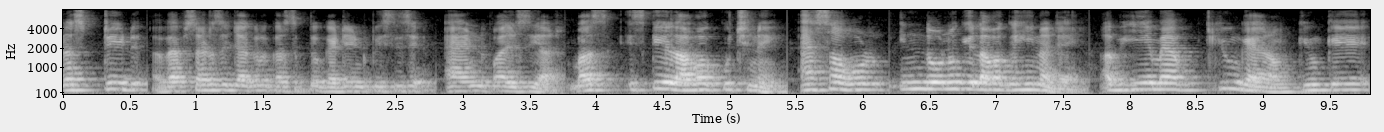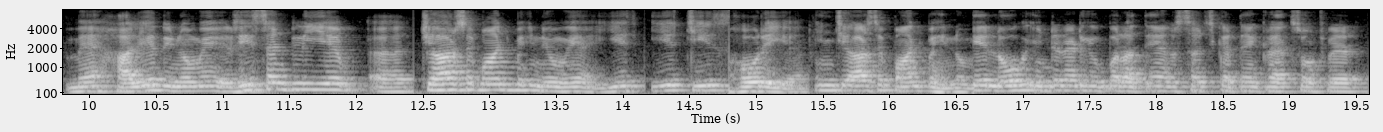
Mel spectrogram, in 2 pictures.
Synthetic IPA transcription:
ʈəsʈɪɖʋeːbsaːɪʈsed͡ʒaːkəɾkɐɾsɐk̚t̪ẽɦũɡɛːʈɪ̃ɪ̃ɳʈupiːsiseɛ̃ːɳɖpʰaːɪlsia̰ːɾbɐsɪskeɪlaːʋakʊt͡ʃʰnɐɦḭ̃ːɛːsaɦoːɪnd̪oːnõkeɪlaːʋakɐɦĩnad͡ʒa̰ːḛɐ̰bjemɛ̃kjũkɛːɾaɦũkjõːkemɛ̃ːhaːlijəɾd̪ɪnijõmẽɾiːsə̃ɳʈlijet͡ʃaːɾsepãːt͡ʃmɐɦiːnẽɦɦɛ̃ːjejet͡ʃiːzɦoɾɐɦiɦɛ̰ːɪnt͡ʃaːɾsepãːɲt͡ʃmɐɦiːnõmeeloːɡɪ̃ɳʈəɾneːʈkeuːpəɾaːt̪eɦɛ̃ɾɪsəɾt͡ʃkɐɾt̪eɦɛ̃kɾɛːksɔːfʈʰʋeːəɾ

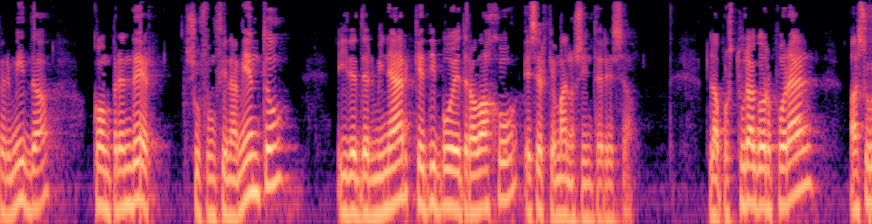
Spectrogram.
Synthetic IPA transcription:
pe̞ɾmit̪a | ko̞mpɾẽ̞nd̪e̞ɾ | sufun̟θjonãmjẽ̞nt̪o | iðe̞t̪e̞ɾmĩnaɾke̞t̪̬ipo̞ðe̞t̪ɾaβaxoe̞se̞lke̞mano̞sint̪e̞ɾe̞sa̰ | lapo̞st̪uɾako̞ɾpo̞ɾal | a̰su

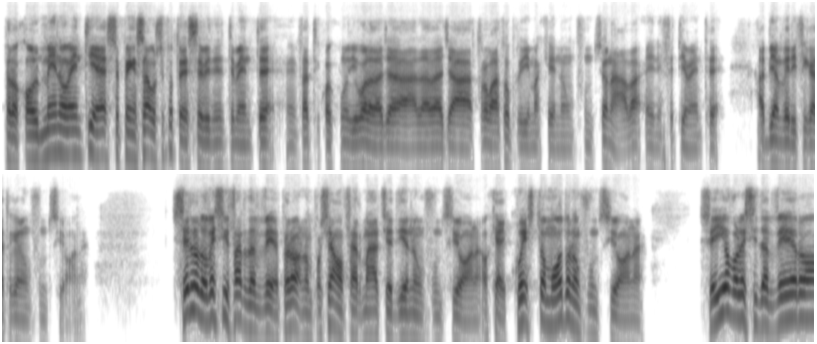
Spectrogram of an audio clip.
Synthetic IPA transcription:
peɾɔkolmeːnovent̪iɛsːpensaːvosipot̪esːeevid̪ent̪ement̪eiɱfat̪ːi̥kwalkuːnod̪ivojlavevad͡ʒalaavevad͡ʒat̪ːɾovaːt̪opɾiːmak̟enːoɱfunt̪sjona̰ːva̰ʔeinefːet̪ːivament̪ʰe | a̰bjamoveɾifikaːt̪okenːõɱfunt̪sjo̰ːna | selod̪ovesːifaːɾed̪avːeːɾopeɾɔnomposːjaːmofermart͡ʃiad̪iːɾenoɱfunt̪sjoːna̰ʔo̰kːɛjkwest̪omɔːd̪onõɱfunt̪sjoːna̰ | seiːovolesːid̪avːeːɾo

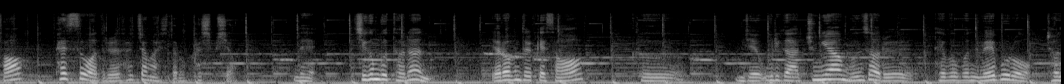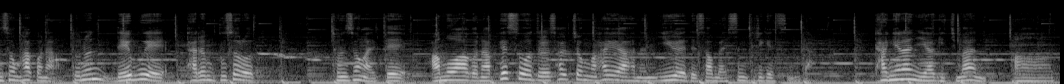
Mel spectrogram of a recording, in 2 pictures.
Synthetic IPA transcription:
sʰʌpʰe̞s͈ʰɯwʌdɯɾɯɭsʰʌɭt͡ɕ͈ʌŋɦaɕʰidoɾok̚ʰhaɕʰi̥p̚ɕio̰ | ne̞ | t͡ɕiɡɯmbutʰʌnɯn | jʌɾʌbundɯɭk͈e̞sʰʌ | kɯ | ind͡ʑe̞ʔuɾiɡat͡ɕuŋjoɦanmunsʰʌɾɯɭ | te̞bubunwe̞buɾot͡ɕʌnsʰʌŋɦaɡʌna̰t͈onɯnːe̞bue̞taɾɯnpusʰʌɾo | t͡ɕʌnsʰʌŋɦaɭt͈e̞ | amoɦaɡʌnapʰe̞s͈ʰɯwʌdɯɭsʰʌɭt͡ɕ͈ʌŋɦajʌjaɦanɯnijue̞de̞ːsʰʌmaɭs͈ɯmdɯɾiɡe̞s͈ɯmɲida | taŋjʌnɦanijaɡid͡ʑiman | a

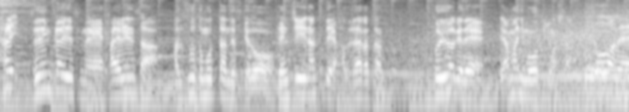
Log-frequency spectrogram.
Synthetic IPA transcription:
haid͡zẽ̞ŋkaid̪e̞sɨne̞haiɾẽ̞ɰ̃sahazɨs̬o̞ːt̪oːmot̪ːãnd̪esɨ̥ke̞d̪o̞pẽ̞ɲ̟t͡ɕinakɯ̟̥t̪e̞hazɨɾe̞nakat̪ːãnd̪esɨo | t̪o̞jɯ̟ːβake̞d̪e̞ | jamaɲ̟imo̞d̪o̞t̪ːekʲimaɕi̥t̪a̰soːdane̞

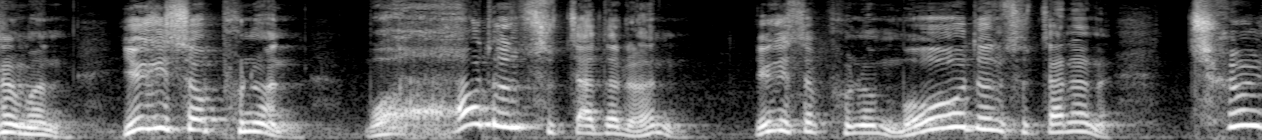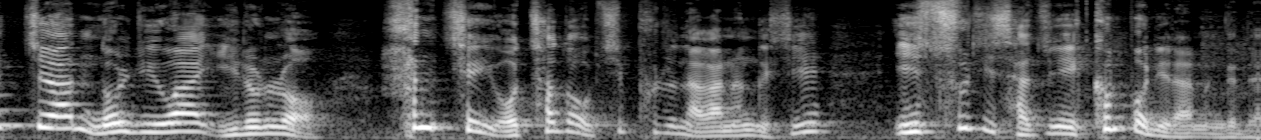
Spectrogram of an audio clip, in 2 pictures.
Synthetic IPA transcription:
kɯɾʌmjʌnjʌɡisʰʌpʰunɯnmodɯnsʰut͡ɕ͈adɯɾɯn | jʌɡisʰʌpʰunɯnmodɯnsʰut͡ɕ͈anɯn | t͡ɕʰɯɭt͡ɕ͈ɯɦanːoɭjiwaiɾonɾo̰ | hant͡ɕʰeiot͡ɕʰadoːp̚ɕ͈ipʰuɾɯna̰ɡanɯnɡʌ̰ɕʰiː | sʰuɾisʰad͡ʑuekɯmponiɾa̰nɯ̰nɡʌ̰dḛ

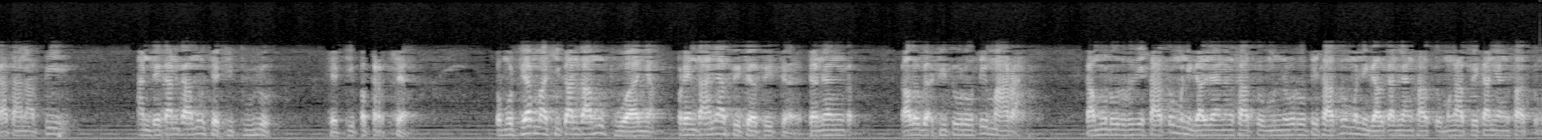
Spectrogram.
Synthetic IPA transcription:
kat̪anab̥i | ʔandekankamud͡ʒad̥i̤b̥uɾʊt̪̚ | d͡ʒ̥ad̥ipəkər̥d͡ʒ̥a | kəmud̥ianmad͡ʒikankamub̥uaɲa̰pəɾint̪ahɲab̥ed̥a̤bed̥ad̥anjaŋ | kaloŋɡaʔd̥it̪uɾut̪imaɾa̰h | kamunuɾɾut̪isat̪uməniŋɡaljaŋjaŋsat̪umənuɾut̪isat̪uməniŋɡalkanjaŋsat̪uməŋab̥ekanjaŋsa̰t̪ṵ

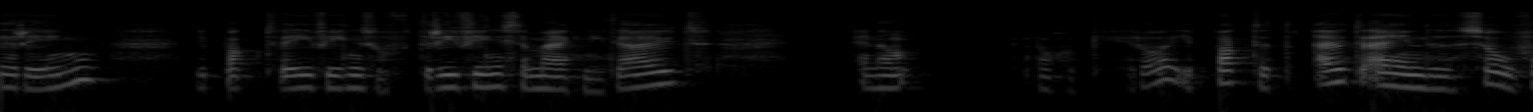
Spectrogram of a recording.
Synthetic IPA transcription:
ərɪŋjəpɑk̚tʰːʋeːvɪŋəsɔfd̥rivɪŋəsdɔmaːknitœɥt | ʔɛndɔn | nɔxəkʰɪərojə̰pɑk̚tətœ̰ɥtʰɛ̰jndəsoːv

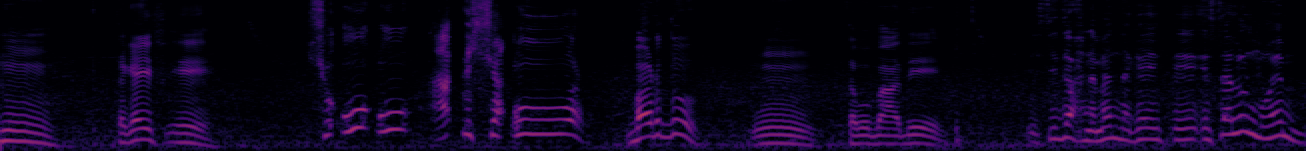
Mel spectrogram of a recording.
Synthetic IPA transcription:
ʔː | t̪æɡæːjefʔeː | ʃoʔuːʔuʕaleʃːaʔuːɾ | bɑɾˤd̪ˤo | ʔeːt̪ˤɑbwebaʕd̪eːn | jesiːd̪iweħnæmænːæɡæːjefʔeːʔesʔælolmohemː

